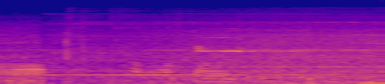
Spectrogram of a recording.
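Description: Faint voices under a steady background hum, with a short high beep about a second in that recurs roughly every second and a quarter.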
